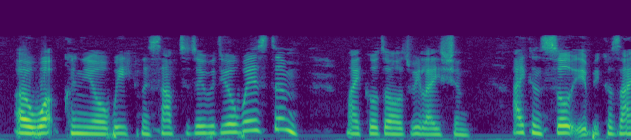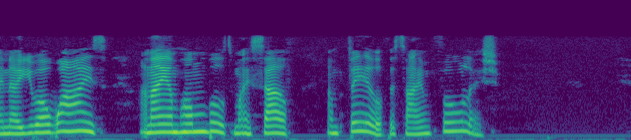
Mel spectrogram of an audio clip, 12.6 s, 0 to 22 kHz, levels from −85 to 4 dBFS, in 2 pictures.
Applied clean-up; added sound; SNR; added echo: none; none; none; none.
